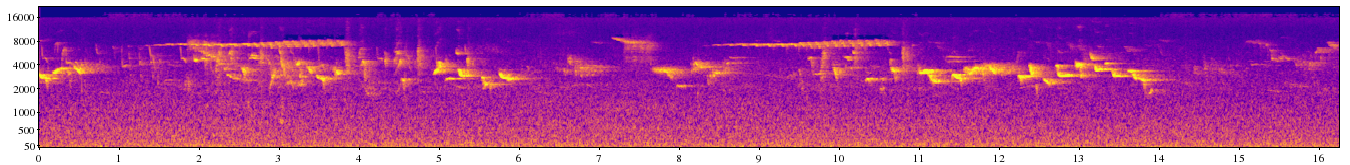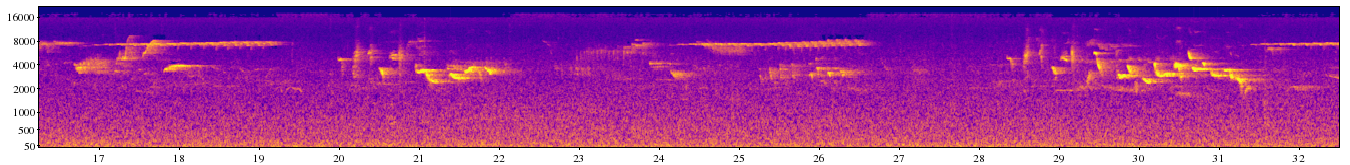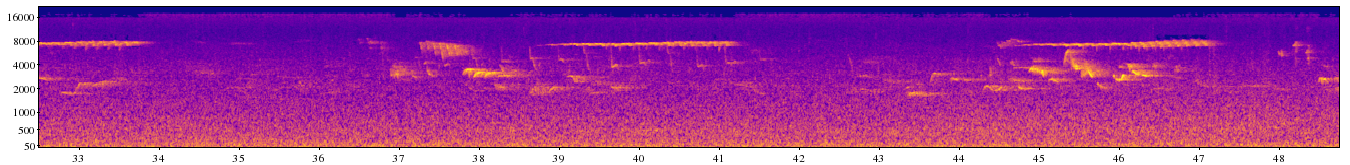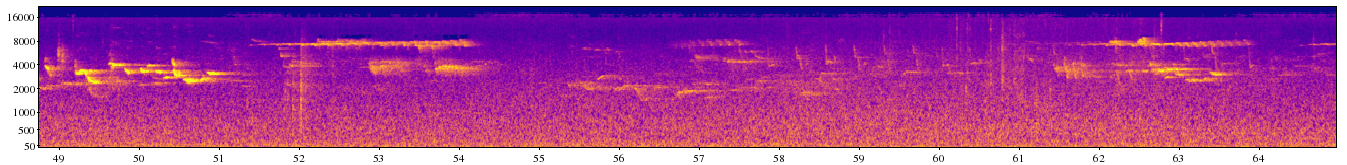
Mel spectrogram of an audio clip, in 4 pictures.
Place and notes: Vallée des Traouiero, Trégastel, France - Evening birds in the valley [Valley Traouïero]
Début de soirée. Le chant des oiseaux résonnent dans la clarière de la vallée.
Early evening. The birds singing resound in the clearing of the valley.
April 2019.
22 April 2019, 19:32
